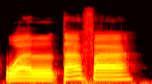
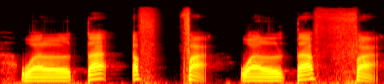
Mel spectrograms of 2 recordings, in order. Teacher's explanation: F-nya tekan dulu, taf sampai mengalir nafas suara, taf baru lempar vokal A-nya. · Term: tasydid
